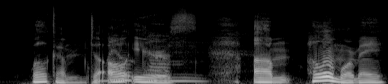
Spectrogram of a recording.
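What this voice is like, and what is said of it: Put-on radio announcer voice. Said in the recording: “weird voice put on... I sound different... the real ... radio voice”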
